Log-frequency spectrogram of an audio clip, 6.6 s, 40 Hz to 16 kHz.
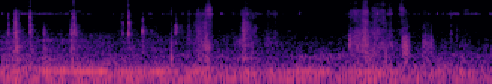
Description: Mercedes Benz 2008 ML350 Buzzing Noise coming from inside engine bay continues long after turned off and parked.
